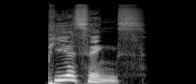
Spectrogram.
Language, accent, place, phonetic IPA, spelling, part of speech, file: German, Germany, Berlin, [ˈpiːɐ̯sɪŋs], Piercings, noun, De-Piercings.ogg
- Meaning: plural of Piercing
